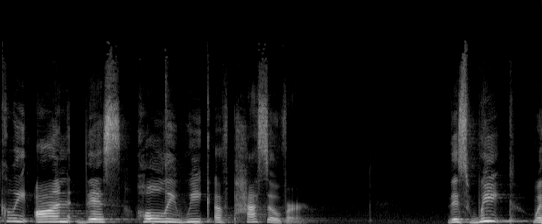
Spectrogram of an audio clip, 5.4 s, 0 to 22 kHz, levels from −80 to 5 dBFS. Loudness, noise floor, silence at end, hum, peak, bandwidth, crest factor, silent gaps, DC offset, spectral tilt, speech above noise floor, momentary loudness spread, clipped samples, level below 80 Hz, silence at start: -21 LUFS; -67 dBFS; 0 s; none; -6 dBFS; 17 kHz; 16 dB; none; under 0.1%; -3.5 dB/octave; 46 dB; 12 LU; under 0.1%; -70 dBFS; 0 s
